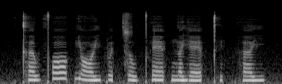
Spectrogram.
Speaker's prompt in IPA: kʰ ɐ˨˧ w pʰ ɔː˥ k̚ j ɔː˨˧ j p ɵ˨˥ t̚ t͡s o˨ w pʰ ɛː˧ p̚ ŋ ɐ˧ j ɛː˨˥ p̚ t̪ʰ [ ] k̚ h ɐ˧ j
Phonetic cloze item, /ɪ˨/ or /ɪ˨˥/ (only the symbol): ɪ˨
